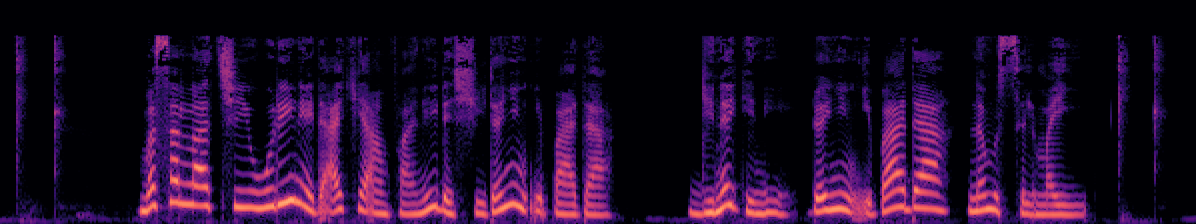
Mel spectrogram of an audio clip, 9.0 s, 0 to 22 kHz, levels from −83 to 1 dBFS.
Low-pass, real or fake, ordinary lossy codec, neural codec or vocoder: 19.8 kHz; fake; MP3, 48 kbps; autoencoder, 48 kHz, 32 numbers a frame, DAC-VAE, trained on Japanese speech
